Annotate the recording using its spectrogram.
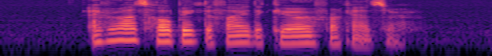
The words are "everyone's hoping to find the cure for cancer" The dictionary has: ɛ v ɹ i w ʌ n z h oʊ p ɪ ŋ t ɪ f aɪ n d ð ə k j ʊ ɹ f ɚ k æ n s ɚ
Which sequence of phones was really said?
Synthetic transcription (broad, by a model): ɛ v ɹ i w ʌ n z h oʊ p ɪ ŋ t ɪ f aɪ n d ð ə k j ʊ ɹ f ɚ k æ n s ɚ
